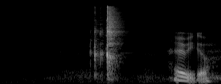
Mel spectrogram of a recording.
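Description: A paper punch clicks shut.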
